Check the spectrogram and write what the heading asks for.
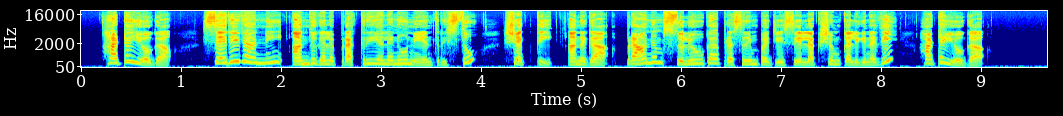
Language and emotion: Telugu, neutral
